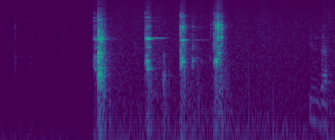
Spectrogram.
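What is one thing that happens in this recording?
A cup clinks against a saucer.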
